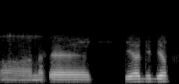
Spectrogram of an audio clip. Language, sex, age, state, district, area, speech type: Assamese, male, 60+, Assam, Morigaon, rural, conversation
